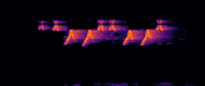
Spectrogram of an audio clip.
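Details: Javan sparrow delivering one quick phrase of piercing high notes, with short whistles followed by four strong downward-slurred chirps in close succession, lasting under two seconds.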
